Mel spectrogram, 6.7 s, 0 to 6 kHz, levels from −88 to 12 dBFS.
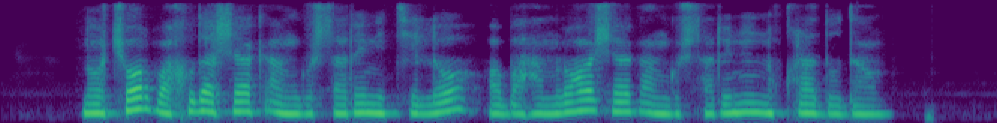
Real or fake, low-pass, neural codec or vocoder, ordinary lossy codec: fake; 5.4 kHz; codec, 24 kHz, 1.2 kbps, DualCodec; AAC, 32 kbps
